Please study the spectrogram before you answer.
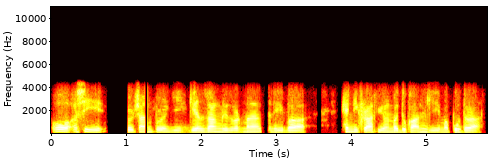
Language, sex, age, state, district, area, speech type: Manipuri, male, 18-30, Manipur, Churachandpur, urban, conversation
